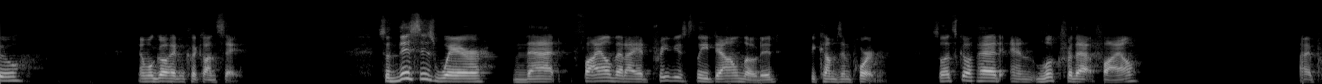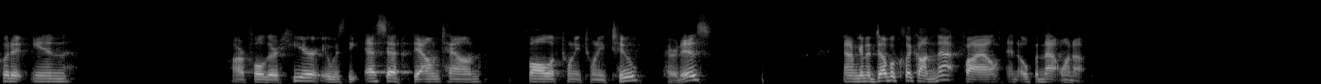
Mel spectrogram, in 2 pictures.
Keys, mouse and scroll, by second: 0.0-0.5 typing, 2.8 click, 6.4 click, 9.9 click, 11.9 click, 12.5 F15, 13.8 click, 15.3 click, 15.5 click, 19.1 click, 19.3 click.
